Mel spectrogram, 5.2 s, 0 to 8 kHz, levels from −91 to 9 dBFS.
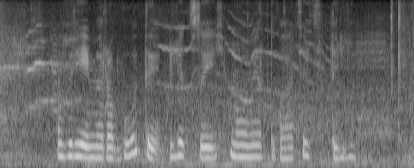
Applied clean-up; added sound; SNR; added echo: none; Door; 12 dB; none.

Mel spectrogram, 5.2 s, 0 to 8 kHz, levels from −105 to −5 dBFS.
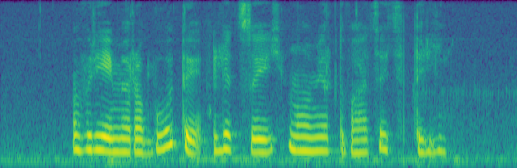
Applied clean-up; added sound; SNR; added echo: none; none; none; none.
